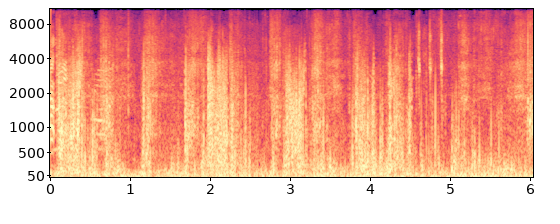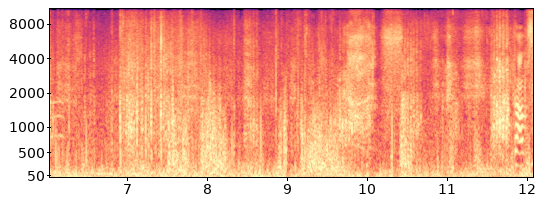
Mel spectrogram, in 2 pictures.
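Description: Wind rushing over the microphone of a rider's head camera as a horse canters on a sand track, with a steady loud rumble and a dense run of the horse's hoofbeats and tack noise throughout.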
